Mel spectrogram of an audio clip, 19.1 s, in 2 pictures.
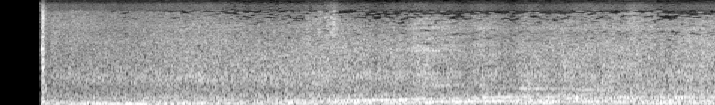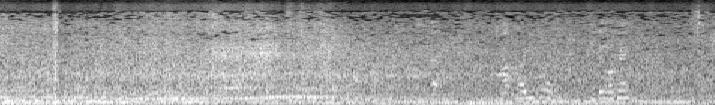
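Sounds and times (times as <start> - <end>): car engine revving: 3.9 - 14.8.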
